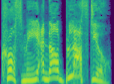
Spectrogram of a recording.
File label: Blood Elf Threaten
